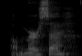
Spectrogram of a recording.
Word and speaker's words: MRSA: one of them ended up with a bacteria mersa that's how you spell it methicillin-resistant MRSA that's it I had to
